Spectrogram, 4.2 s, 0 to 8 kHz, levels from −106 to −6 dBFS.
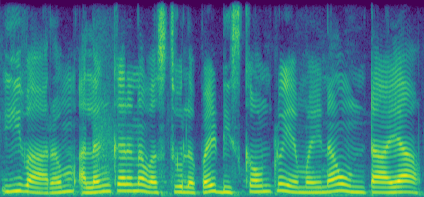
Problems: constant background noise, continuous background conversations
